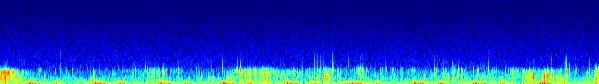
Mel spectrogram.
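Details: Abdominal gurgles recorded with a USB electronic stethoscope after only liquids, not during digestion: irregular low gurgling and bubbling, ordinary bowel sounds.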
